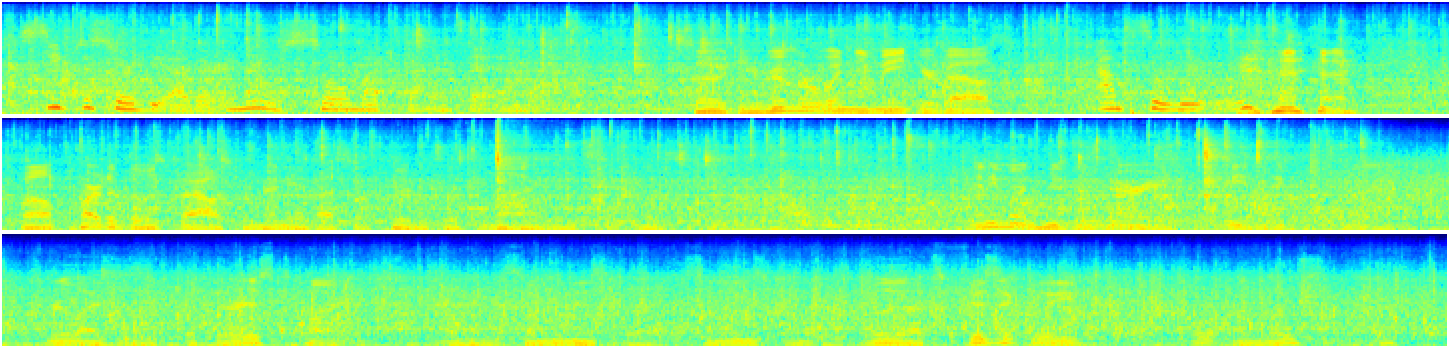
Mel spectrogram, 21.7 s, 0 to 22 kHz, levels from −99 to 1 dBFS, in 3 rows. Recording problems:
rain or running water; very loud; throughout; 1 dB above the speech

